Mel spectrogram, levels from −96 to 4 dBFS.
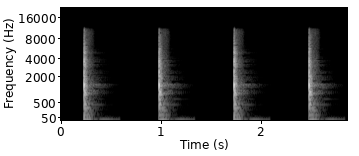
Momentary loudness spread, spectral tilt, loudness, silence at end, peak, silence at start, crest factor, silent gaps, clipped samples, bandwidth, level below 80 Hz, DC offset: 1 LU; 0 dB/octave; -24 LUFS; 0.35 s; 0 dBFS; 0.2 s; 28 dB; 0.64-0.96 s, 1.39-1.72 s, 2.13-2.47 s; under 0.1%; 11.5 kHz; -60 dBFS; under 0.1%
